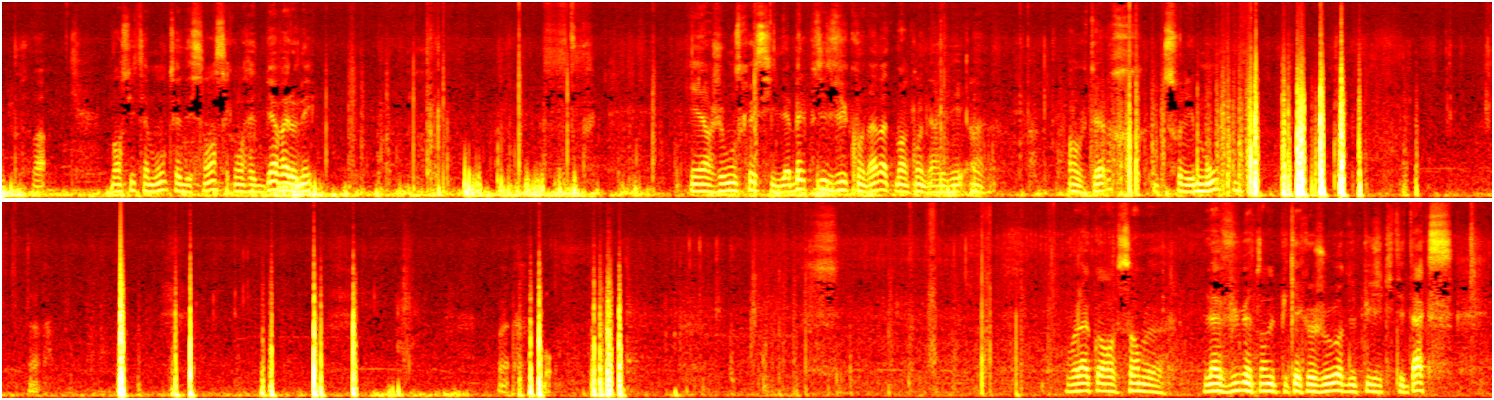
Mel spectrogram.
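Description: A young man talks calmly and close to a clip-on microphone, outdoors.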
